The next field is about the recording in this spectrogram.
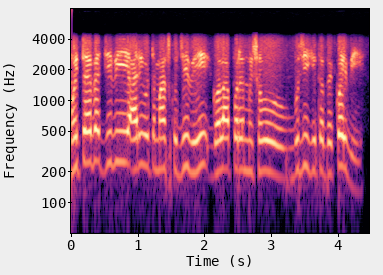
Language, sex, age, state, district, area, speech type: Odia, male, 45-60, Odisha, Nabarangpur, rural, conversation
